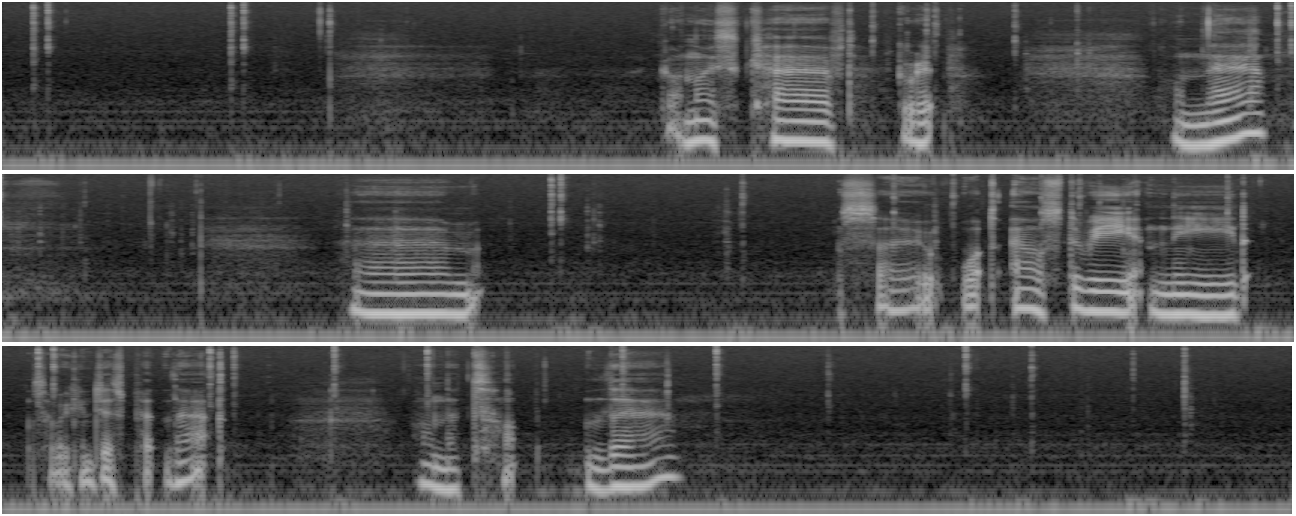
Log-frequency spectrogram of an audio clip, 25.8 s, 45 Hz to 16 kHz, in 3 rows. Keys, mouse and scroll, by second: 0.1 click, 1.5 click, 2.1 middle click, 6.2 middle click, 7.1-8.4 scroll down 2, 8.4 click, 12.2 click, 13.5 middle click, 14.9 shift+middle click, 15.7 middle click, 17.4 click, 18.5 click, 20.0 click, 21.9 click, 24.0 middle click.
